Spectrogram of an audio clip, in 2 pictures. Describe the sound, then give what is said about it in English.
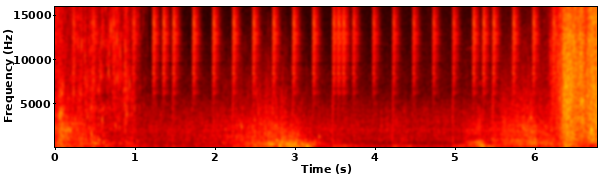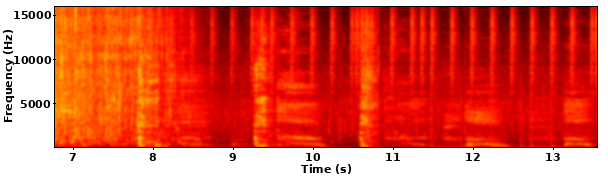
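Muffled underwater churning with swirling water and repeated bubbling gurgles; rising bubble pops grow more frequent toward the end, fairly loud, with no voices. “You need to get out of the water. Melissa! You need air. Swim back to the top. Follow the bubbles up.”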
